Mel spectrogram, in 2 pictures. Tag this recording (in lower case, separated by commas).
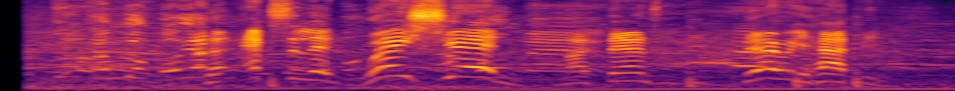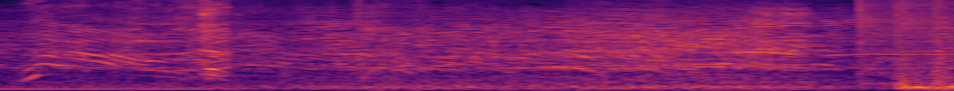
music, shout, speech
